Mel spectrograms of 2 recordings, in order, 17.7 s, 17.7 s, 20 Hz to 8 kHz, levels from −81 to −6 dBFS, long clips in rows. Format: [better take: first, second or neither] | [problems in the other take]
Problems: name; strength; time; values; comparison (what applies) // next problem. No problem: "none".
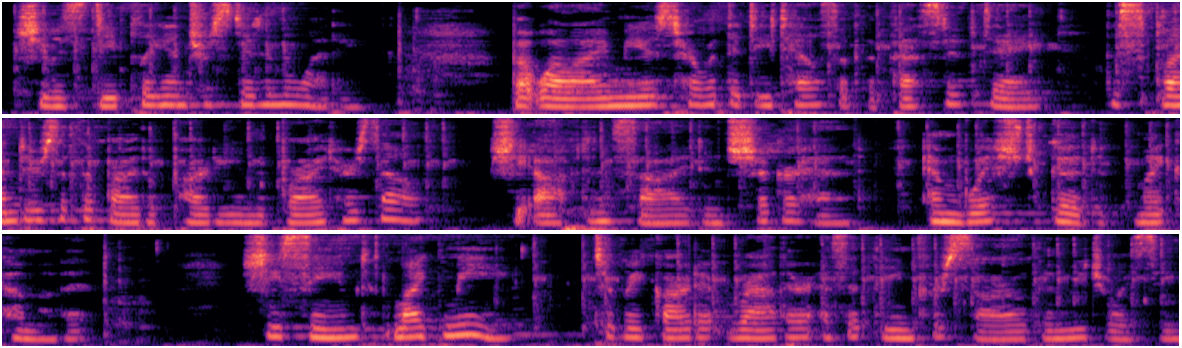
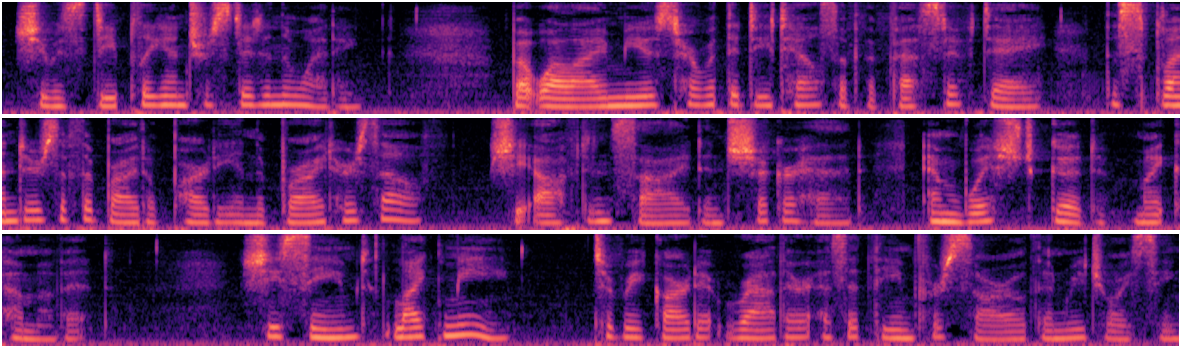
second | noise reduction (classical method WPE with log-MMSE)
